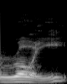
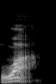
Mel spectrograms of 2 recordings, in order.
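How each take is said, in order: First: The word is said with an 'oy' sound. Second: The word is said with a 'wa' sound. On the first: The speaker calls it wrong. "which is not Roy" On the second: The speaker calls it right. "it's wa"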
